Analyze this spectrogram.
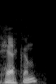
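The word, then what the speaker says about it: HECM: That's a home equity conversion mortgage, letters H EC, and we pronounce it heckham.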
